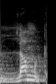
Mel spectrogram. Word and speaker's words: लम्क: हजरत नूह अलैहिस्सलाम के वालिद का नाम लम्क है। तबकात इब्न साद ने यही तलफ़ुज़ प्रोनाउंस किया है।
